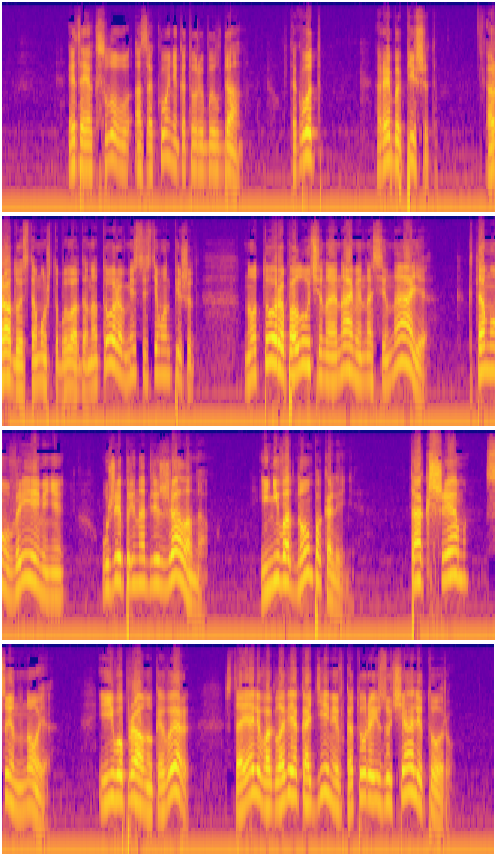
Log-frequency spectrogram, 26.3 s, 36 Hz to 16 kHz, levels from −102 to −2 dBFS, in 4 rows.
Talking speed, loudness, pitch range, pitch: 130 wpm, -13 LUFS, 115-185 Hz, 145 Hz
